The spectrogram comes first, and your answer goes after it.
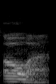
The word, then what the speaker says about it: Oa: It's Oa.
